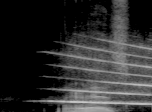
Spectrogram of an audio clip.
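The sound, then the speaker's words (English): A police siren fades in and holds a loud, steady, piercing tone for about two seconds, with a brief voice-like sound rising and falling beneath it. “There it is. The Simmons siren.”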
